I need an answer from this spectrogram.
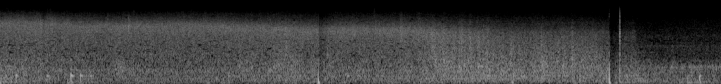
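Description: Heavy rain hissing steadily in a thunderstorm downpour, with a few scattered sharp taps. The hiss thins out a little after five seconds, and a sharp click comes at about six seconds.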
